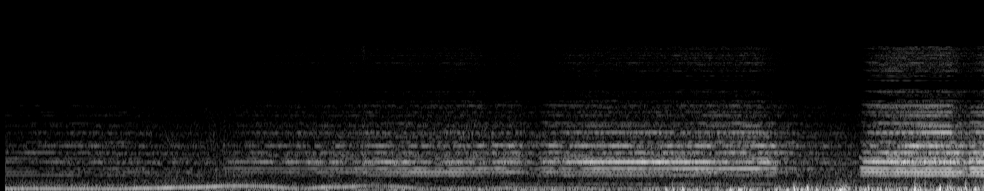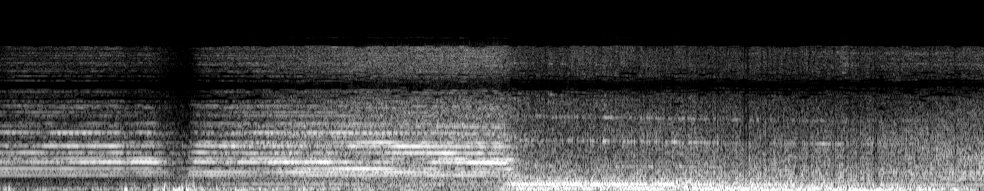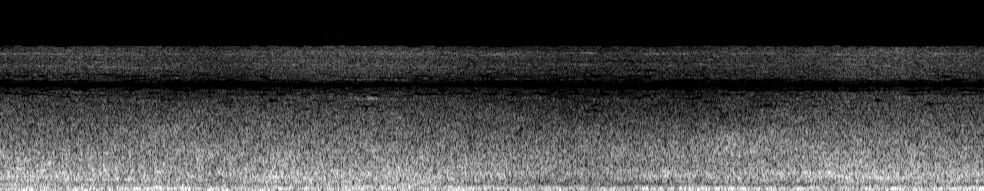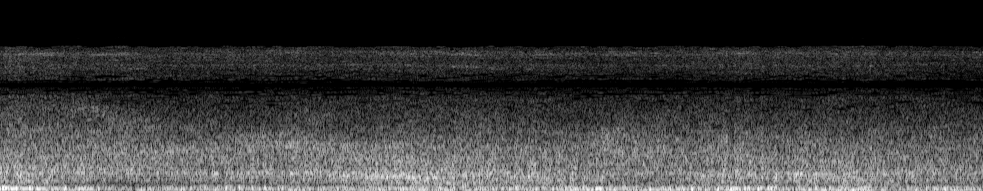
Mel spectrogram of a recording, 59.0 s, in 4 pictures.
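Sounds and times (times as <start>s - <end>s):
diesel locomotives rumbling: 0.0s - 59.0s
train wheels on rails: 0.1s - 59.0s
locomotive horn blasts: 0.2s - 28.2s.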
